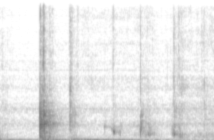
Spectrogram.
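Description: A sharp click about half a second in, then several lighter clicks and taps: small objects handled on a tabletop, including a small screw-cap jar in gloved hands.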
